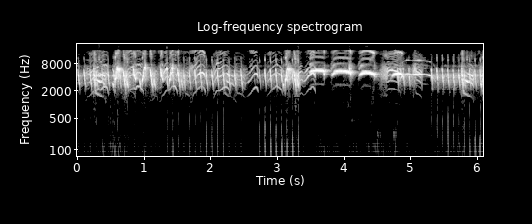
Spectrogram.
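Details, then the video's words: Prinia (ciblek) singing continuously in 'ngebren' fashion as a trapping lure: fast buzzy chatter, then a run of ringing, arched whistled notes, then chatter again. "Suara Ciblek Gacor Ngebren"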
